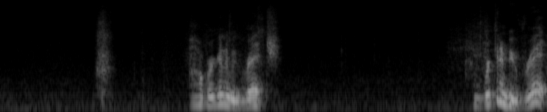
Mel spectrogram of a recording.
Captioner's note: scoffing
